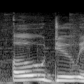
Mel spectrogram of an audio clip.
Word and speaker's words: Odoo: Well, Odoo is here to help. That's spelled O-D-O-O.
